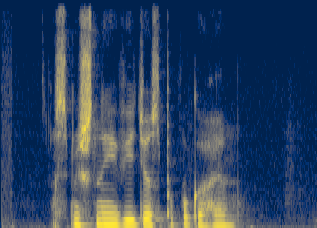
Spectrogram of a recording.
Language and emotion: Russian, neutral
